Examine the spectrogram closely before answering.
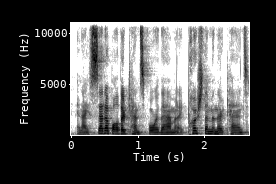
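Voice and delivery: usual speaking voice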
